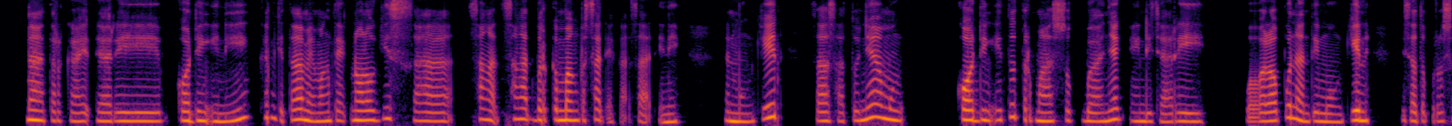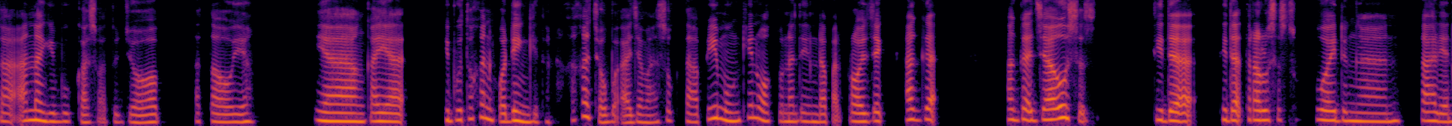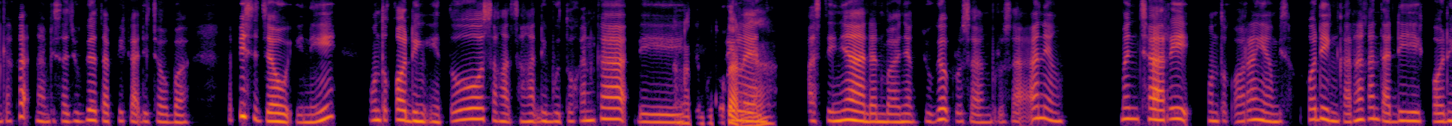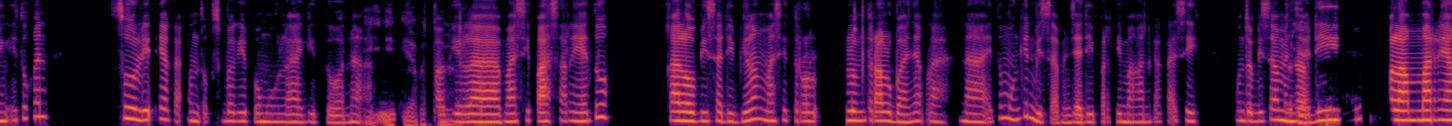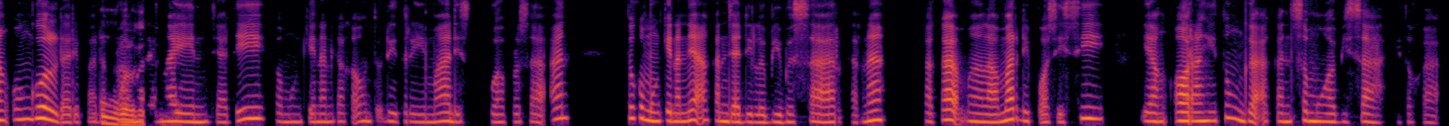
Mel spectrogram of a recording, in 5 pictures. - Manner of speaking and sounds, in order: in English: "job"; in English: "freelance"
- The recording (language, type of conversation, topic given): Indonesian, advice, Bagaimana cara memulai transisi karier ke pekerjaan yang lebih bermakna meski saya takut memulainya?
- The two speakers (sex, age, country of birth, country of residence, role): female, 25-29, Indonesia, Indonesia, advisor; male, 30-34, Indonesia, Indonesia, user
